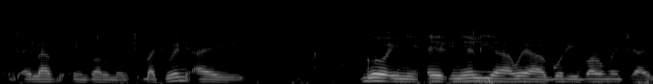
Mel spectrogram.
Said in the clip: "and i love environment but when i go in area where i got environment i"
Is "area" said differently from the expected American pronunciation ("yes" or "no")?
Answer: yes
